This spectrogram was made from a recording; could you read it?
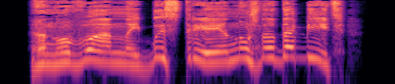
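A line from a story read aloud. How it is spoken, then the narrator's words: Frantic yelling. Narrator (Russian): вопил Артем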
